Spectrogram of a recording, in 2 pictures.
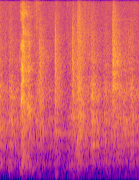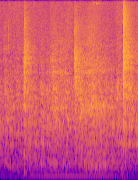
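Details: Rottweiler Bruno works through a box maze challenge to get a prize: harsh, breathy puffs repeat roughly twice a second, loud and airy, with brief quieter gaps between bursts.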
